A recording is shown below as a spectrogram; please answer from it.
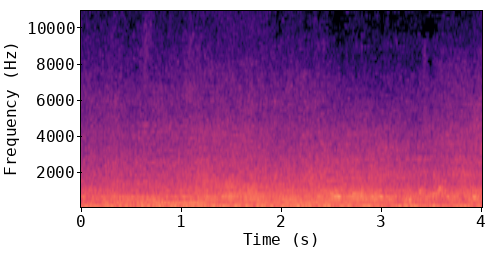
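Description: Air-cooled flat-twin engines of a pack of Citroën 2CV racing cars running at a steady drone, heard from a distance as the cars approach, with several engine notes overlapping.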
